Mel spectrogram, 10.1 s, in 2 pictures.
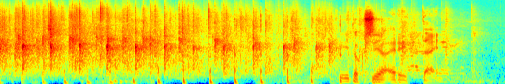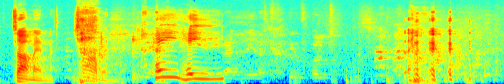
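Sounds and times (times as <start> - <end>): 
applause: 0.0 - 4.6
speech: 3.4 - 4.6, 5.2 - 7.4, 9.1 - 9.8
laughter: 8.7 - 10.0.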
